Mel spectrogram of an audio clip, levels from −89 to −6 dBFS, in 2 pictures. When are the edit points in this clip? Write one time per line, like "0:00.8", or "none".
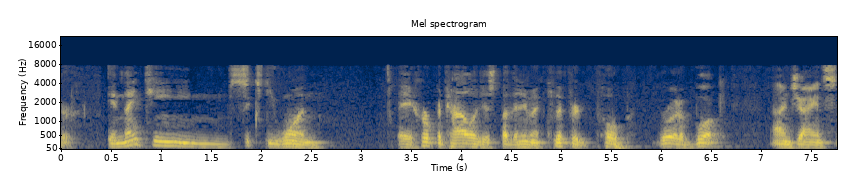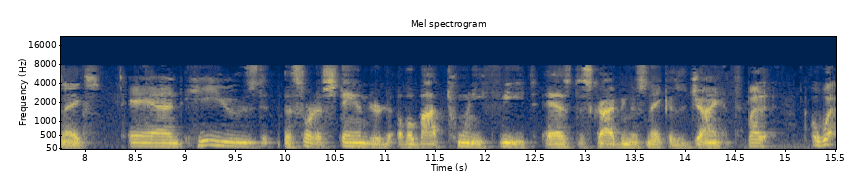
0:08.4
0:12.5
0:14.6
